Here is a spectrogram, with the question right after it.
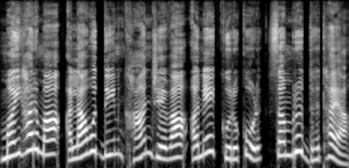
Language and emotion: Gujarati, neutral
